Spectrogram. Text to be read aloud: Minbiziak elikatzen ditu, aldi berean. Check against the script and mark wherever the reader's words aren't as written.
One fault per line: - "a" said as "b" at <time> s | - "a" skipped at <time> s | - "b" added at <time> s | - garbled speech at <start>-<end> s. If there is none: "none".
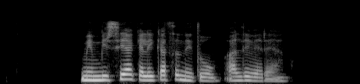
none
